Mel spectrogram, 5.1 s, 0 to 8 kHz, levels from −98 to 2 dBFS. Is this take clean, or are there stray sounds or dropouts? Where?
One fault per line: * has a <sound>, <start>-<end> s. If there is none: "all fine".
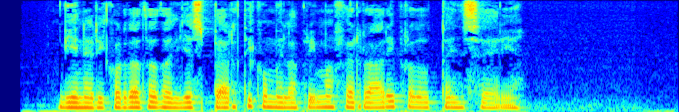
all fine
